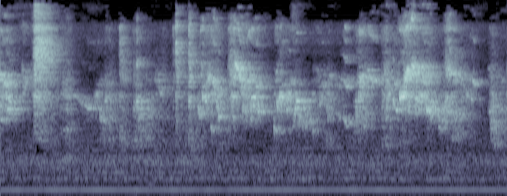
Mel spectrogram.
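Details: Continuous budgie warbling and chirping to make other budgies active, a dense stream of squeaky, buzzy, rasping notes with barely any pause, a low hum underneath.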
